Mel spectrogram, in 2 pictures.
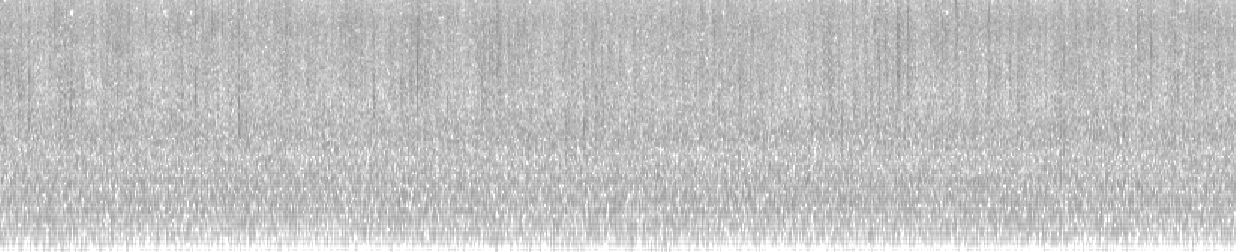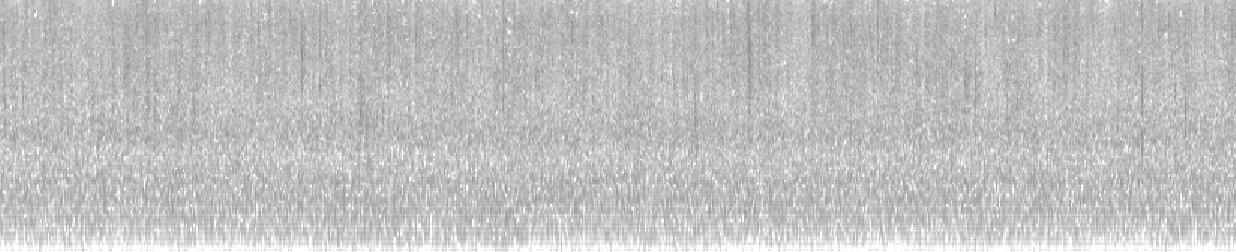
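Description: Steady rain falling, a faint even patter with the odd single louder drop.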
